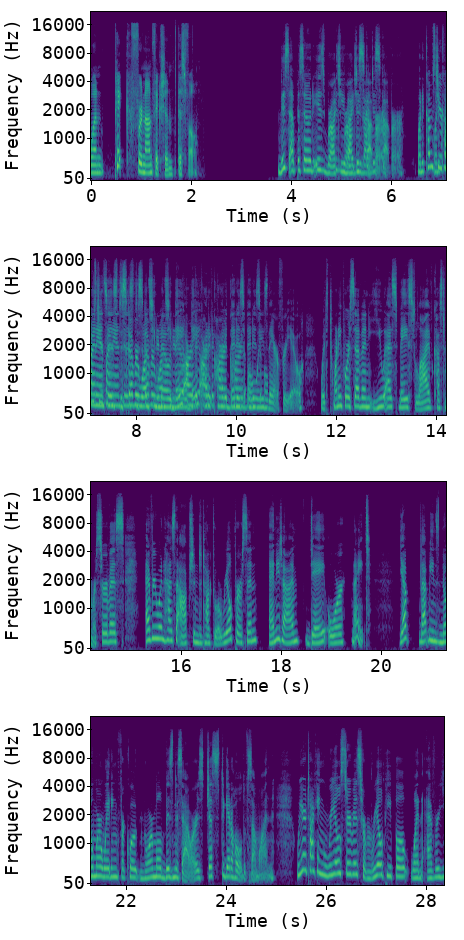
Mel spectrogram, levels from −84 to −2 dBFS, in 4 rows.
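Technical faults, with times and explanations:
4.90–10.64 s, doubled audio track: a second, full-band copy of the speech runs roughly 300 ms behind the original at about 5 dB lower, with no reverb tail or room colouring. It switches on and off abruptly at both ends. The likely cause is a slower second capture path or an edit leaving two copies out of step. On a spectrogram every syllable's pattern repeats as a fainter duplicate shifted right. The waveform shows each burst echoed by a smaller twin.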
